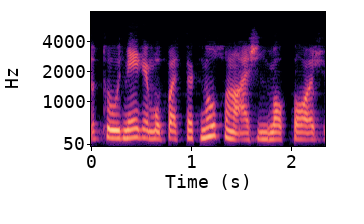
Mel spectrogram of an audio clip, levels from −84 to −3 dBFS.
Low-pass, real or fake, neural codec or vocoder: 7.2 kHz; fake; codec, 16 kHz, 1 kbps, FunCodec, trained on LibriTTS, 50 frames a second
